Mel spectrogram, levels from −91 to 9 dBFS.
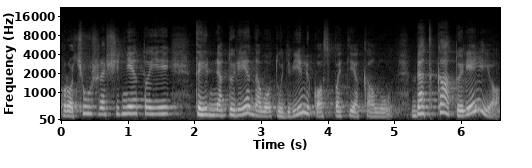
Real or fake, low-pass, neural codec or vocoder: fake; 14.4 kHz; autoencoder, 48 kHz, 128 numbers a frame, DAC-VAE, trained on Japanese speech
